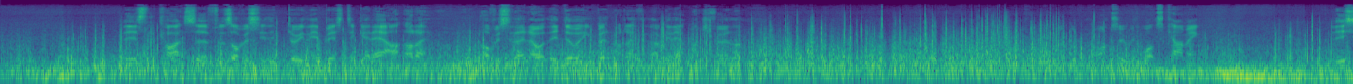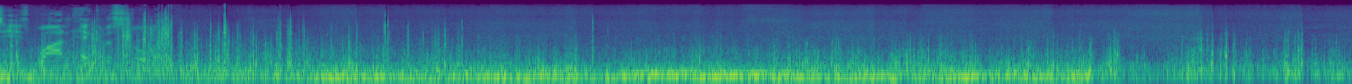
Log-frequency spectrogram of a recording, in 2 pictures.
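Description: Waves wash and break on the shore.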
